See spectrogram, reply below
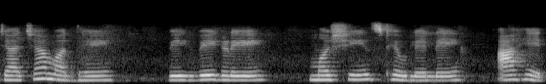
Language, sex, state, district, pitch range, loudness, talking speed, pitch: Marathi, female, Maharashtra, Gondia, 195-215 Hz, -17 LUFS, 55 wpm, 205 Hz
